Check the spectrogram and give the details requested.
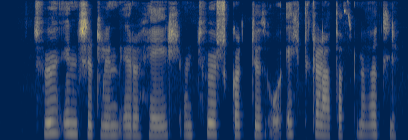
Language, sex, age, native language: Icelandic, female, 30-39, Icelandic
